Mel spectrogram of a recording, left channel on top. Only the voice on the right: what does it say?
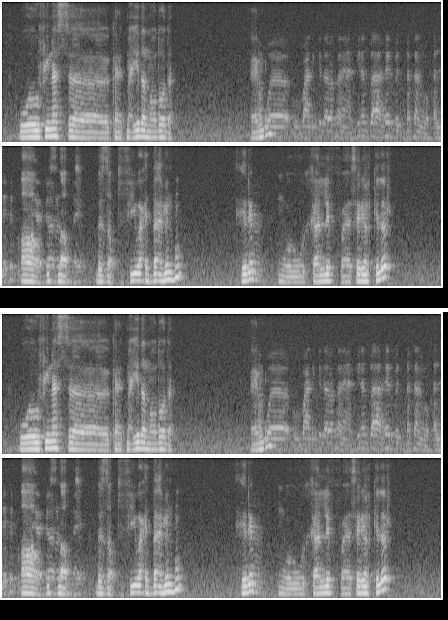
طب و... وبعد كده مثلا يعني في ناس بقى هربت مثلا وخلفت وبقوا
سيريال كيلرز
ولا
ايه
